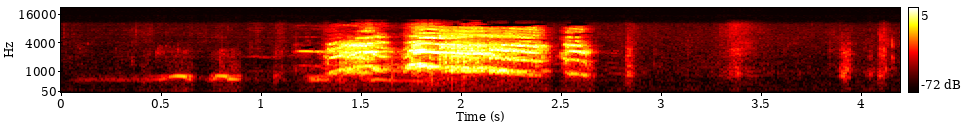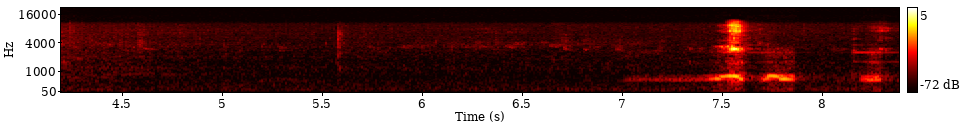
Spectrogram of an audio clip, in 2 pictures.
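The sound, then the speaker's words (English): A few short clucks from the speaker's own egg-laying chickens, then a loud, harsh crowing burst from a rooster, followed by scattered quiet clucks and a final pair of clucks after a pause. “Mix that with eggs from my chickies.”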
